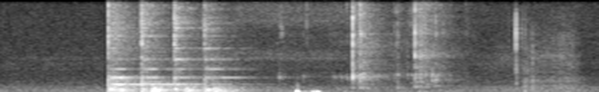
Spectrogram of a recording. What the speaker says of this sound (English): Crack the egg in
